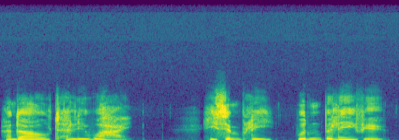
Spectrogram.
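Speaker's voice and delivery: put-on a calm, certain young girl; Matilda's voice. Matilda correcting her friend, in a high girl's voice.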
